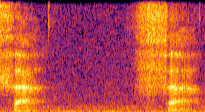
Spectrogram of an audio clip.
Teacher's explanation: tha comes from the tip of the tongue at the edge of the upper central incisors. Tha, and you can see your tongue sticking out when you say tha.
